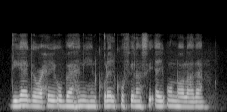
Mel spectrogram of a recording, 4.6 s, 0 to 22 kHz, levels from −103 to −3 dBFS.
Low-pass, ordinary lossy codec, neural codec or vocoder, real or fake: 7.2 kHz; none; none; real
